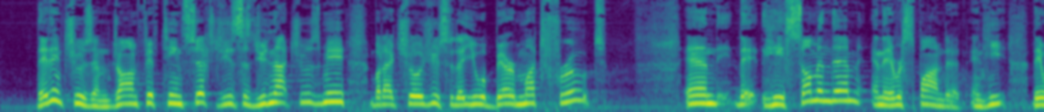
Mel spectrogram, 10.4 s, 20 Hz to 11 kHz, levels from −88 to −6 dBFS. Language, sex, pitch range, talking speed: English, male, 150-205 Hz, 205 wpm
